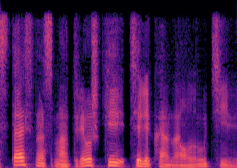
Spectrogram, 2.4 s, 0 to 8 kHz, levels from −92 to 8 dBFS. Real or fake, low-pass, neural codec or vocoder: fake; 7.2 kHz; codec, 16 kHz in and 24 kHz out, 0.6 kbps, FireRedTTS-2 codec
